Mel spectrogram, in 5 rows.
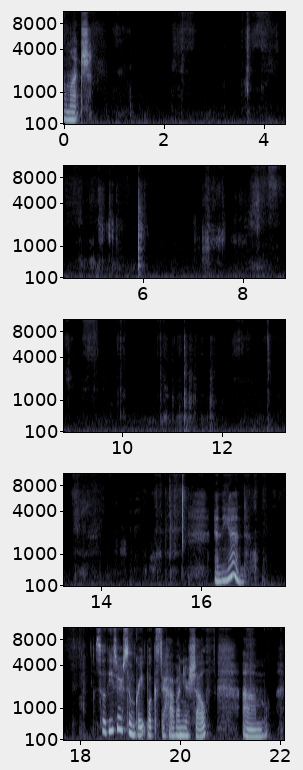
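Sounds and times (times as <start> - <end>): book pages rustling: 2.1 - 6.2, 7.0 - 15.7, 16.8 - 18.3.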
